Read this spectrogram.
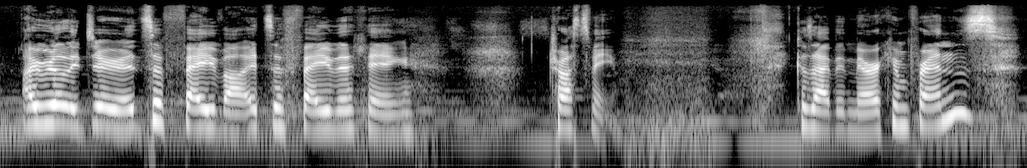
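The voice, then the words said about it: Australian accent. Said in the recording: “there's a favor on my accent ... I still sound so Aussie”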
